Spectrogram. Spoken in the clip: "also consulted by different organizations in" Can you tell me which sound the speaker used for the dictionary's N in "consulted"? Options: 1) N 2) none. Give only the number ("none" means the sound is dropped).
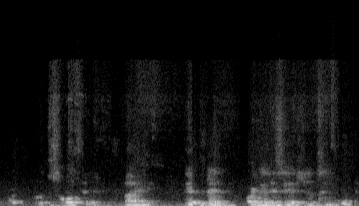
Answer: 2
